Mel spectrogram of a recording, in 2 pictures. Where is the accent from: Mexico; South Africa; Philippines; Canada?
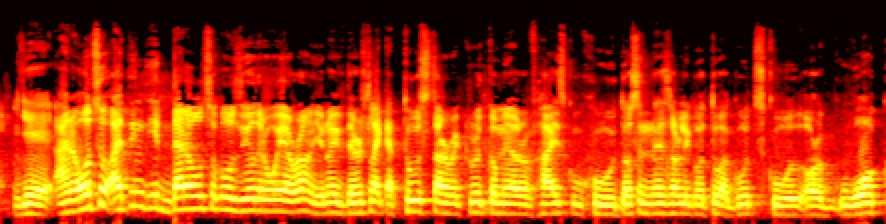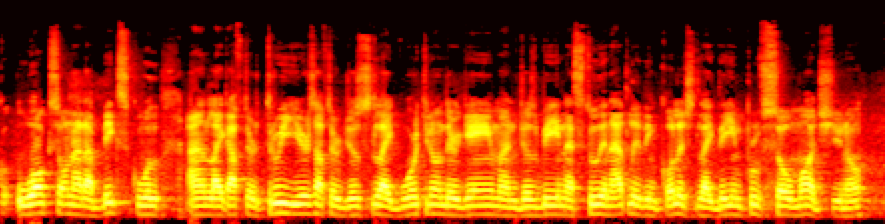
Mexico; I'm from Mexico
